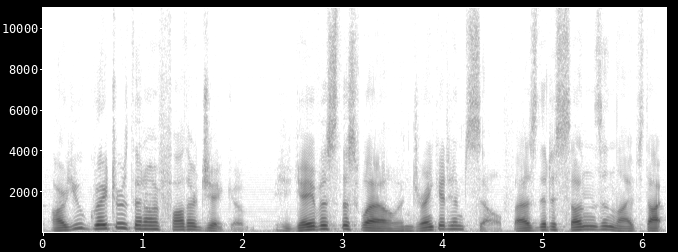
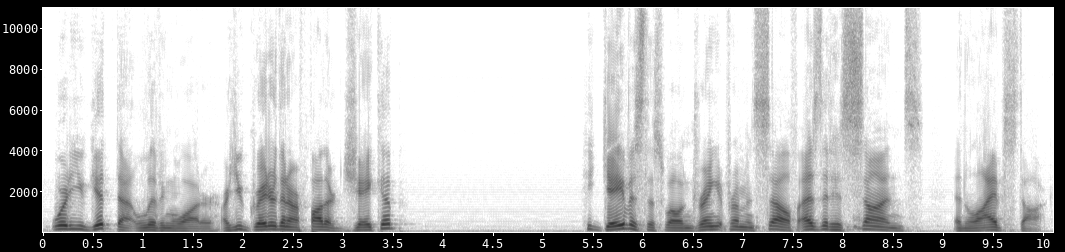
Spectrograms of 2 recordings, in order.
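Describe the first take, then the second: First: Mumbled, softer, toneless reading of the verse; flat Bible reading. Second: Lightly sassy retort, a touch of attitude; mock sassy. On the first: Retold or imitated. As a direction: read it like a dry text nobody feels. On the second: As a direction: give it a little salty back-talk. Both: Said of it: "this woman is getting sassy with Jesus".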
